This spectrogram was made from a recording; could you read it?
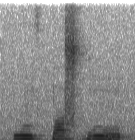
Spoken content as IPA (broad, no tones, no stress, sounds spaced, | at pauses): w ũ θ ɡ͡b ɒ s ɡ͡b ũ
